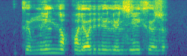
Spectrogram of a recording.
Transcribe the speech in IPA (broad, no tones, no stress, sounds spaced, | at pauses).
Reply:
kʲ o m ĩ lʲ nʲ ɛ̃ qʷ ĩ ɾʲ ɔ rʲ ũ lʲ ʊ lʲ z ĩ xʲ o z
